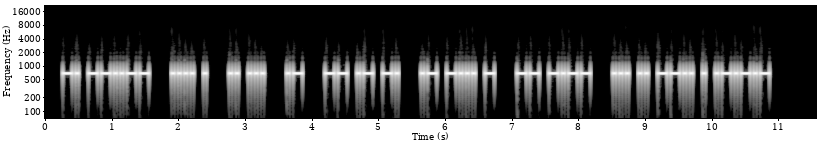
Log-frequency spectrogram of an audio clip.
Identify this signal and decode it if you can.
Morse code, heard as a keyed tone, about 25 wpm, 700 Hz. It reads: N, HE IS A MAN ABT MY SIZE.
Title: Sentences from Top 400 Words and Abbreviations 25wpm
